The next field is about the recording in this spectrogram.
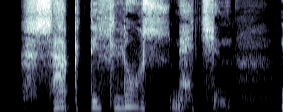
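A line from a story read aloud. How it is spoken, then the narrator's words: Murmuring. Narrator (German): murmelte der Generalvikar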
